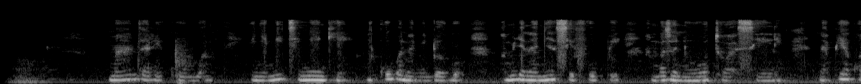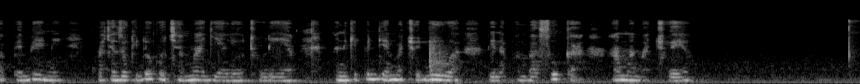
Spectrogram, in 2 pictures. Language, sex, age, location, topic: Swahili, female, 25-35, Dar es Salaam, agriculture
